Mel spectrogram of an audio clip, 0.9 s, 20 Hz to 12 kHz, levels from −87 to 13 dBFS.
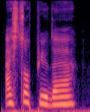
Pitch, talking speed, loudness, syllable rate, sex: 195 Hz, 265 wpm, -14 LUFS, 6.9 syllables/s, female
